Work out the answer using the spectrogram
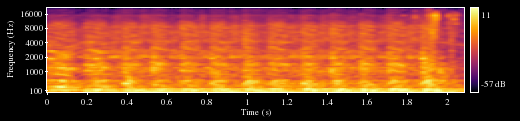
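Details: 1989 Jeep Wrangler, crank no-start after a fuel fill-up; aftermarket fuel pump not heard priming; diagnosis of the fuel delivery problem ultimately found a failed ECM. Steady even starter churning, never catching: crank no-start.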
